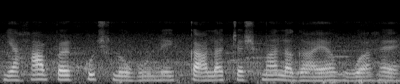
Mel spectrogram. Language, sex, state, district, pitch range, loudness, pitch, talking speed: Hindi, female, Madhya Pradesh, Katni, 185-215 Hz, -20 LUFS, 200 Hz, 150 wpm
